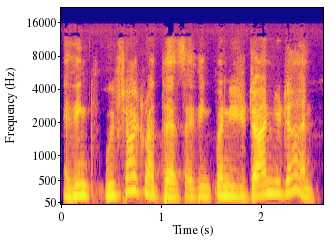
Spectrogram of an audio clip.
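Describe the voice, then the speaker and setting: A woman in casual podcast chat, husky as she loses her voice, excitable with a sultry tone. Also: mid-range voice, a little fast, no echo.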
